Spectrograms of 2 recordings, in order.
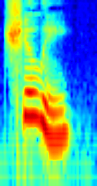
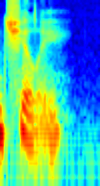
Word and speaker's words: Chile: 그러면 어 칠레라고 하면 되지 않을까 생각하시겠지만 그게 아닙니다. 잘 들어보세요. chili, chili, chili. 아, 칠레가 아니라 chili. 라고 발음이 되는군요. 그죠? 물론, 어, chili sauce라고 할 때 그 chili하고 동일한 발음입니다.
